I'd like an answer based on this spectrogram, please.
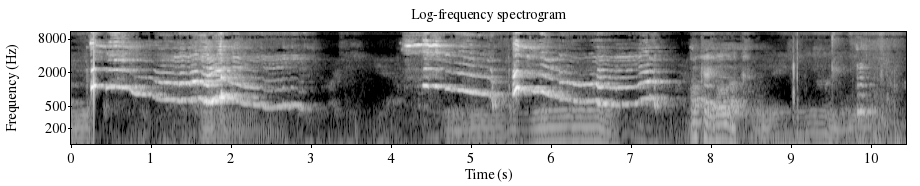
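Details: Domestic dog producing funny noises: three drawn-out, howl-like whines, each dropping in pitch from a high start, the last breaking into rougher grumbles, with a person's voice faintly heard.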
